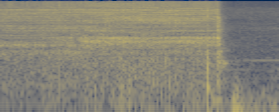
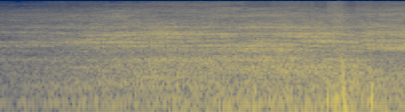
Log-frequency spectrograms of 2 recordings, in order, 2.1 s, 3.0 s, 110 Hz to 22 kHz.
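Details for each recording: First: Tsunami Pure 10 regenerative dryer with simulated missing piston O-ring: loud steady rushing hiss that stops abruptly with a thump after about 1.6 seconds; system air bypasses the piston and discharges through the muffler. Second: Tsunami Pure series regenerative desiccant air dryer, muffler removed, mic close to discharge; loud steady rushing hiss that builds then holds even; normal sweep air flow.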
